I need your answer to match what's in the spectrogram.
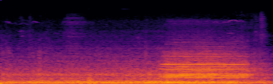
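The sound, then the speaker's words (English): A passenger train rumbles steadily along the tracks beside the California coastline on a morning, then its horn sounds one sustained, loud blast over the low rolling noise before fading back to the clatter. “As I watch the California coastline pass by from the comfort of my train seat, remembering Bell's comments made the million-dollar views of the water on a gorgeous morning a lot more unsettling.”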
